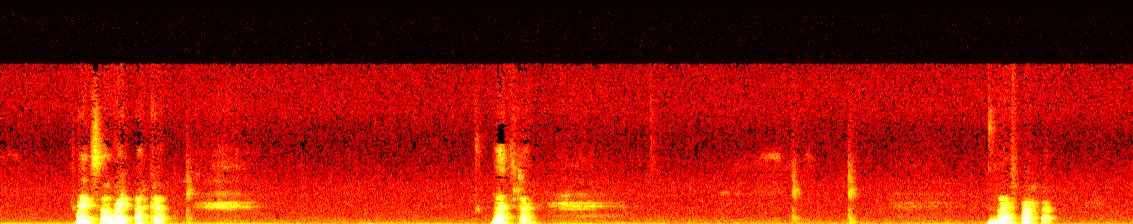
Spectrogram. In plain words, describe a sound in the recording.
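A woman speaks calmly and softly close by, with long pauses.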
